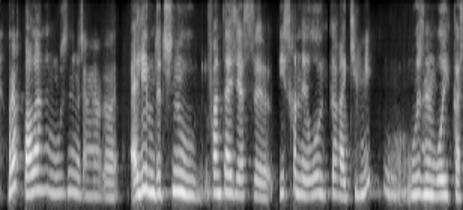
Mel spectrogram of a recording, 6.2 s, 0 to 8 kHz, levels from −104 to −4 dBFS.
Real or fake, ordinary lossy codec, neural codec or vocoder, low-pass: fake; none; codec, 16 kHz, 4 kbps, X-Codec, HuBERT features, trained on general audio; none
